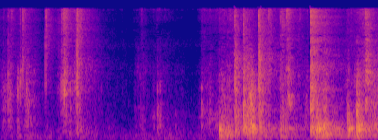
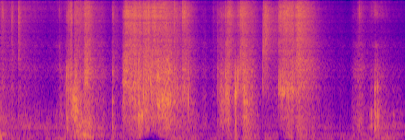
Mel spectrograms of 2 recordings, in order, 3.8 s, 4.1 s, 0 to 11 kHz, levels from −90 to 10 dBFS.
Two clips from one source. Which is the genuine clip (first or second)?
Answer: first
